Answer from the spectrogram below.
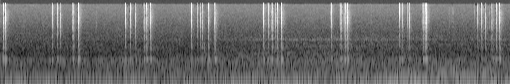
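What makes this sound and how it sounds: Long pink nail tips tap and scratch across a flat, solid, dark wood-grain tabletop. Quick bursts of sharp, bright clicks come in small clusters, each dying away almost at once, over a steady low rumble.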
